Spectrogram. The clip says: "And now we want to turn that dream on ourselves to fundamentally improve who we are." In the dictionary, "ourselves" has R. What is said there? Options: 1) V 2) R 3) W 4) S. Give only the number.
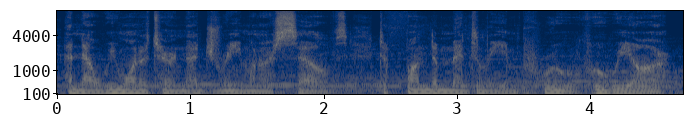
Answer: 2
